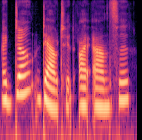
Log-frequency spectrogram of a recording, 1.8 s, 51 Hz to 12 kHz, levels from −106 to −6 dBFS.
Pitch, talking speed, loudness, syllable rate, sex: 230 Hz, 200 wpm, -19 LUFS, 5.4 syllables/s, female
